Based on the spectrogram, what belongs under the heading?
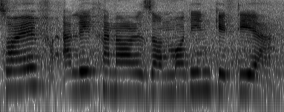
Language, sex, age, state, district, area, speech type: Assamese, female, 45-60, Assam, Kamrup Metropolitan, urban, read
